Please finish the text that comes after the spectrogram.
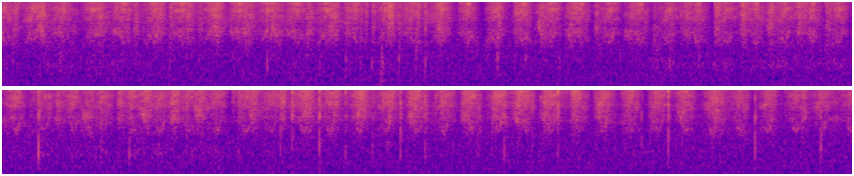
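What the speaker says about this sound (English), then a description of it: "Rub the soles of the feet and the palms together." Palms and soles of the feet rub together during a yoga session, giving a faint, steady, rhythmic brushing friction sound heard alone without speech.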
